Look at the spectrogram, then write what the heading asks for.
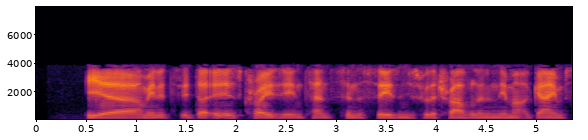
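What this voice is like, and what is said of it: British English accent. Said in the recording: “you have an accent ... you actually are UK”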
